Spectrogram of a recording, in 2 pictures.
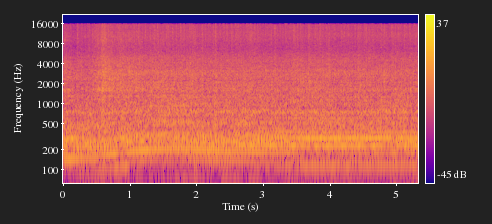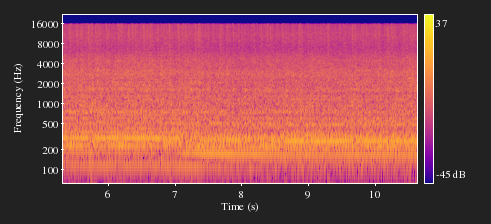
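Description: Ford 390 big-block V8 running on an engine stand, just after its start-up. Its speed steps up about a second in and again around three and a half seconds, then drops back near seven seconds as the throttle is worked by hand.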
